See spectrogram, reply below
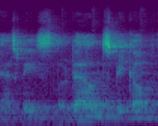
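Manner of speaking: plain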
